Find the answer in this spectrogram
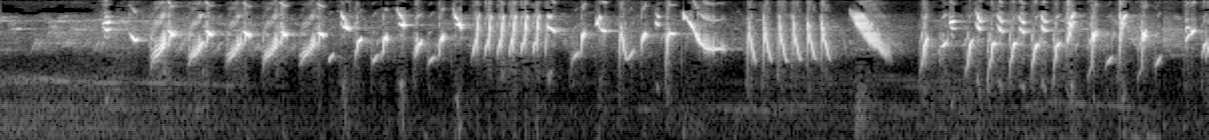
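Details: Goldfinch singing a continuous training song for fledglings, with rapid chattering twitters, dense buzzy trills, and a few drawn-out sliding notes, all bright and high-pitched with no other sounds.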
